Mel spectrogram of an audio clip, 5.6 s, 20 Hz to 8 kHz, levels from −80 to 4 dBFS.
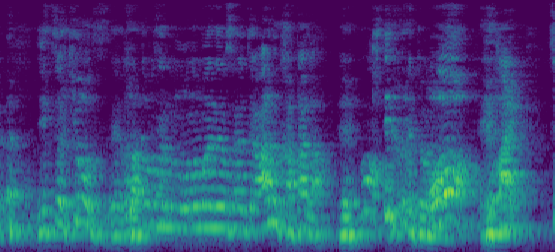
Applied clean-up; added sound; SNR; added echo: none; none; none; reverberation time 0.6 s.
